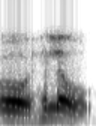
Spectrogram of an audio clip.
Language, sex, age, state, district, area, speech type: Bodo, male, 18-30, Assam, Udalguri, urban, conversation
